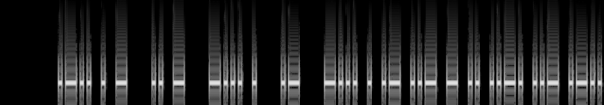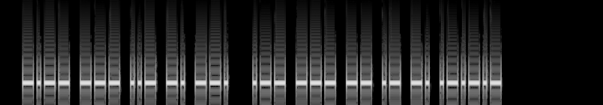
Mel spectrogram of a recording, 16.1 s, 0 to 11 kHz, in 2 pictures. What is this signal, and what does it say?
Morse code, heard as a keyed tone, about 25 wpm, 700 Hz. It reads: LET IT BE A BEAUTIFUL YOUNG WOMAN.
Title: Sentences from Top 1100 Words 25wpm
